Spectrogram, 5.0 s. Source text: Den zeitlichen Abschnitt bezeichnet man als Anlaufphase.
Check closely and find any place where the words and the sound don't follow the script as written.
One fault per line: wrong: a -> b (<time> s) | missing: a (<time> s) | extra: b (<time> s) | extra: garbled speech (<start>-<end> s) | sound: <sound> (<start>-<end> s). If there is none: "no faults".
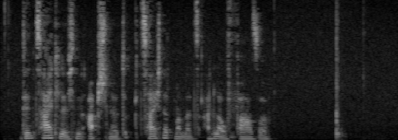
sound: thud (4.2-4.3 s)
